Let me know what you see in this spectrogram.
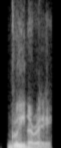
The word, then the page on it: greenery: British English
